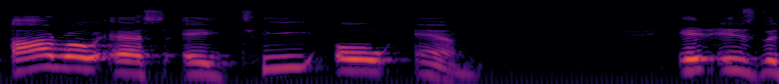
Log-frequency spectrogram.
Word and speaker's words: Rosatom: And I may not be pronouncing that right. It's Rosatom.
